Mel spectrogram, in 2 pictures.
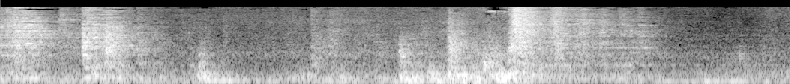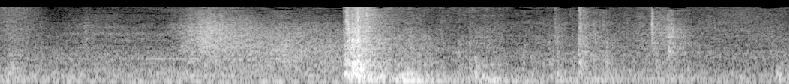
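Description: Knocks and clattering of household junk being handled and set down on the floor of a box truck's cargo area, with a sharp bang nearly four seconds in.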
